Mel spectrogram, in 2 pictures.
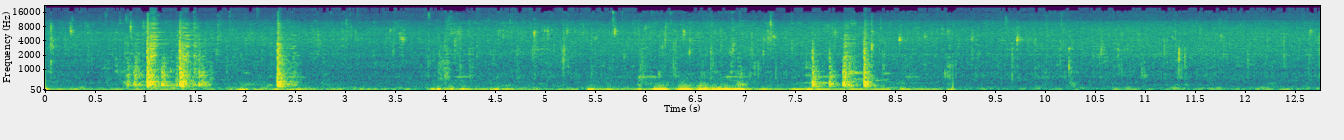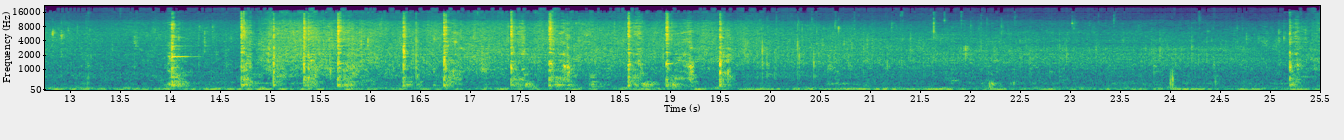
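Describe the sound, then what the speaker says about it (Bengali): Chopped garlic and ginger fry in a pan, giving a soft continuous sizzle broken by clattering stirring and scraping strokes of a utensil against the metal, louder in bursts. "এতে একে একে রসুন কুচি আর আদা কুচি"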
